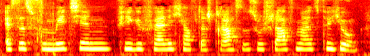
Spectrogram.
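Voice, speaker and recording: A woman's voice: high-pitched, level tone, a little fast, a little mellow, a little hiss or hum, natural voice. A woman reading aloud and voicing a tough, stubborn teenage girl who answers back defiantly. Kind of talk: amateur audiobook reading.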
